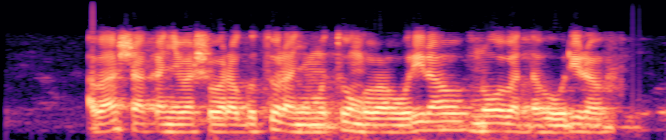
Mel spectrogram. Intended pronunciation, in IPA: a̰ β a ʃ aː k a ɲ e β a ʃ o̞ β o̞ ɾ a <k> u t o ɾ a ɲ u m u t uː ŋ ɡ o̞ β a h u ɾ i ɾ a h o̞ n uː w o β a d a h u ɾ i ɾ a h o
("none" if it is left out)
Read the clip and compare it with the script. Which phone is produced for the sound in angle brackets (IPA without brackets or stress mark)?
ɡ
